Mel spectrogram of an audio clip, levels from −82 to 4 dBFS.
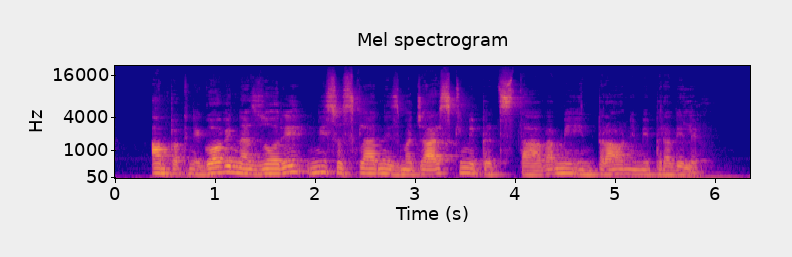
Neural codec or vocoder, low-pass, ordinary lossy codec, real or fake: none; none; none; real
